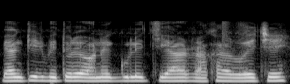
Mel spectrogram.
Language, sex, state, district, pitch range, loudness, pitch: Bengali, male, West Bengal, Cooch Behar, 160-170 Hz, -14 LUFS, 165 Hz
